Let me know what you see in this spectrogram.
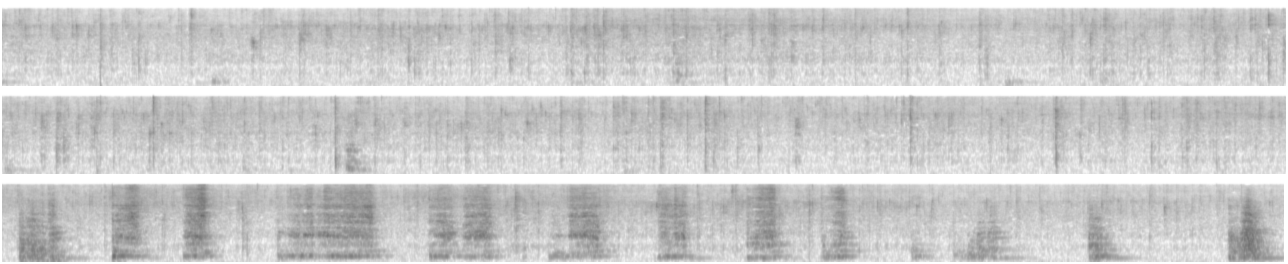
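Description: Bacon and sliced onions sizzling on a hot steel griddle top with a steady hiss. About two-thirds of the way in, a run of louder scrapes and clacks starts as metal tongs push the food across the griddle surface.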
